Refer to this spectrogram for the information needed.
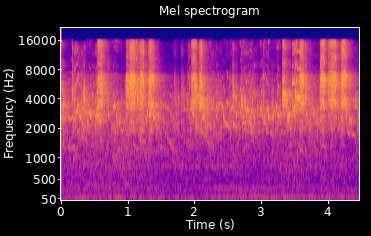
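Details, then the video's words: Budgerigars chattering in a pet store, loud high chirps and short squawks in clustered bursts that rise and fall, many birds calling at once. "budgies calling sounds | parakeet chirping sounds in pet store"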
